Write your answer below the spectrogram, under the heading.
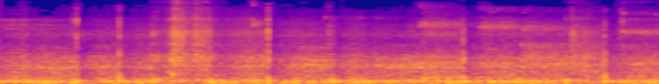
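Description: Several basketballs bouncing on a hardwood court in a big hall, an irregular patter of knocks over a steady low hum of the hall.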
